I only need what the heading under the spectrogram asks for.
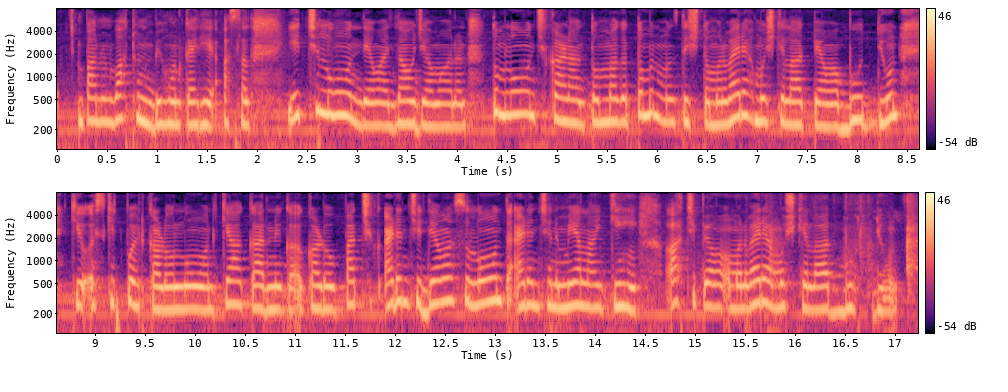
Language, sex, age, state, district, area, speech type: Kashmiri, female, 30-45, Jammu and Kashmir, Bandipora, rural, spontaneous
